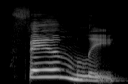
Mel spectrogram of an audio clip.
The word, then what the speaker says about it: family: What about words where I could have 3 syllables or 2 syllables? Again, it's the question of schwa or no schwa. I'm going to go down the list. Different. Company. Family. Remember, both of these are correct.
